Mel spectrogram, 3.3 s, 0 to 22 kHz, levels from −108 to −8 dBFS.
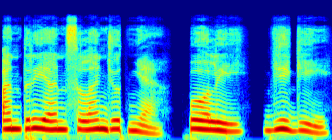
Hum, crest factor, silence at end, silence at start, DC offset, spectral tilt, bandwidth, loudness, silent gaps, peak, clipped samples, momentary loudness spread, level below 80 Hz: none; 12 dB; 0.05 s; 0.05 s; under 0.1%; -7 dB/octave; 12 kHz; -18 LUFS; none; -4 dBFS; under 0.1%; 11 LU; -54 dBFS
